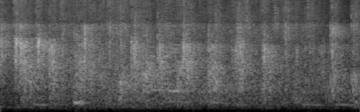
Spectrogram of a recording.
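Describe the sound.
Audience applause welcoming a woman speaker at a morning gathering: steady, dense clapping that continues throughout, with faint voices underneath.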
